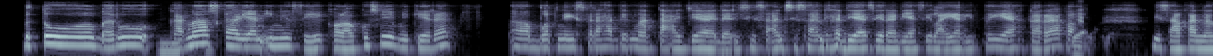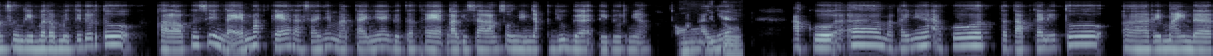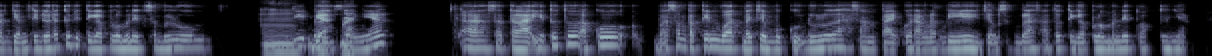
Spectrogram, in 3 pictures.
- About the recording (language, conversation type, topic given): Indonesian, podcast, Bagaimana kamu mengatur penggunaan gawai sebelum tidur?
- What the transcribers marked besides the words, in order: in English: "reminder"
